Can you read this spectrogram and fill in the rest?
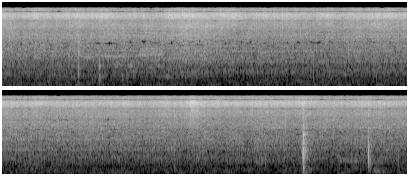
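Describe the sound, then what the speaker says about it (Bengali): Boal fish curry boils vigorously in a pot over a wood fire, a steady close bubbling sizzle with occasional sharp pops and crackles from the fire, no voices. "চরম ফুটছে বোয়াল মাছটা।"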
